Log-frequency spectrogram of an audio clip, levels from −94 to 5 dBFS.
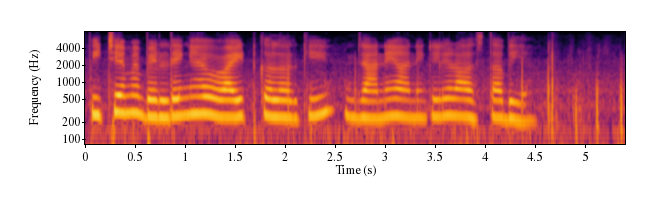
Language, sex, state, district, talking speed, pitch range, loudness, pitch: Hindi, female, Chhattisgarh, Raipur, 155 wpm, 240-265 Hz, -15 LUFS, 250 Hz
